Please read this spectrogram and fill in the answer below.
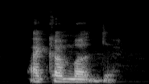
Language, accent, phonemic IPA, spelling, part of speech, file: French, Canada, /a.kɔ.mɔd/, accommodes, verb, LL-Q150 (fra)-accommodes.wav
- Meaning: second-person singular present indicative/subjunctive of accommoder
